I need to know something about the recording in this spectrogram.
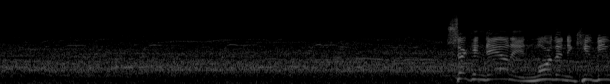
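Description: A stadium crowd cheers with a steady roar.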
